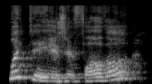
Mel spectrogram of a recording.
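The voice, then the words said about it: Put-on British accent. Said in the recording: “he would have a fucking British accent ... Why is our kid got a goddamn British accent?”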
